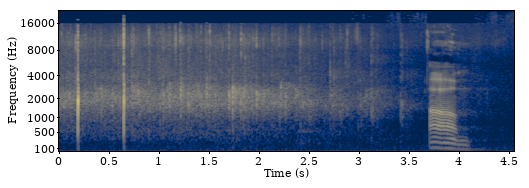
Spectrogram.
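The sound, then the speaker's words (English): Audience applause, moderately loud and steady, with a couple of sharp claps standing out near the start; it tapers off after about three seconds, and then a single voice calls out briefly. “Let's give everybody a hand right now.”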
